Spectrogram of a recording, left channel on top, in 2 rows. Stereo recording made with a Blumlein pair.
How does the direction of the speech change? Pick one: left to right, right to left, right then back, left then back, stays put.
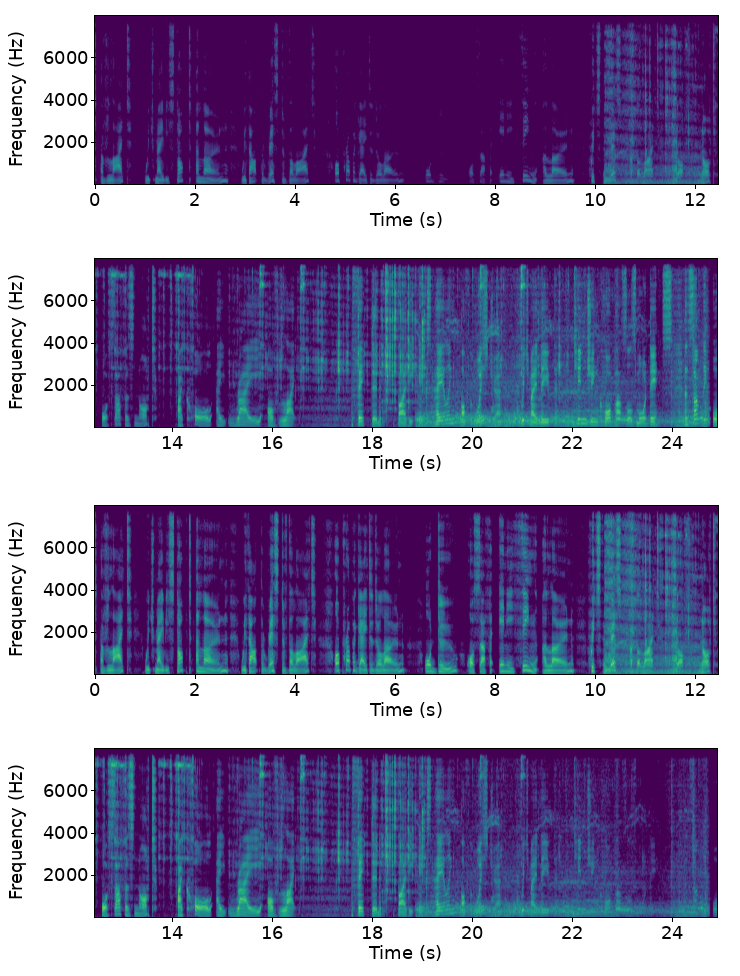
right to left.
